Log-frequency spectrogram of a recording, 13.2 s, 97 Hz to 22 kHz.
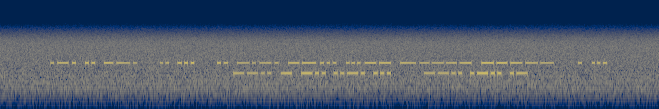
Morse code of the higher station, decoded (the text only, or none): RIG IS IC7300 ES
